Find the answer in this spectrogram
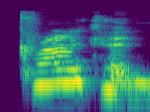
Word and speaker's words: Cranachan: Did I pronounce it right? Cranachan? Cranachan, yes.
